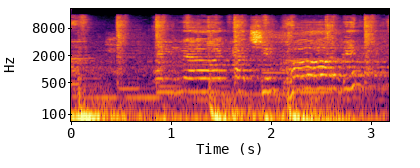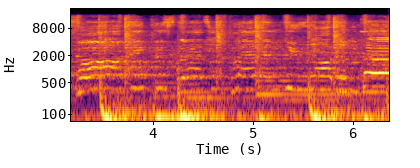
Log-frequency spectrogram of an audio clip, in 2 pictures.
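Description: Live pop music through an arena sound system: a singer's lead vocal over a beat, with deep bass hits that slide down in pitch several times.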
